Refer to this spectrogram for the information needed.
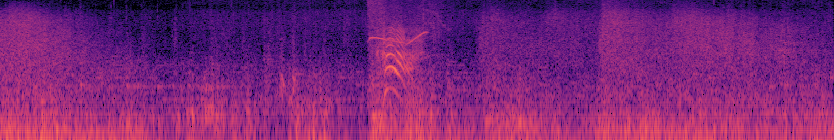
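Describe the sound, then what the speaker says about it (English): Rain hisses steadily in the video game Genshin Impact while thunder rolls, with one louder crack near the middle and softer rumbles around it. "Rain. My hair and feathers are gonna get soaked."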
